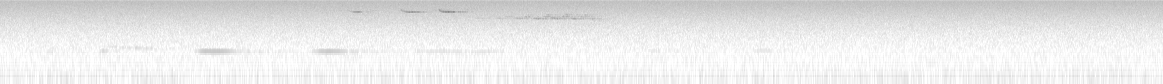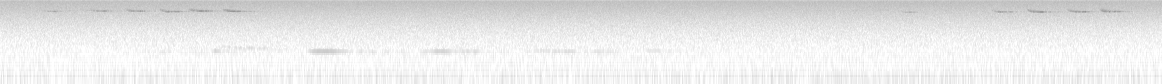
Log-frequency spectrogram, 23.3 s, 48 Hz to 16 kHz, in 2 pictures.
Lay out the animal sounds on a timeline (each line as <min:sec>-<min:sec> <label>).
0:00.9-0:05.5 Mourning Dove (Zenaida macroura)
0:02.9-0:05.0 Golden-crowned Kinglet (Regulus satrapa)
0:04.7-0:06.3 Yellow-rumped Warbler (Setophaga coronata)
0:12.1-0:14.2 Golden-crowned Kinglet (Regulus satrapa)
0:13.1-0:18.6 Mourning Dove (Zenaida macroura)
0:19.7-0:23.3 Golden-crowned Kinglet (Regulus satrapa)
